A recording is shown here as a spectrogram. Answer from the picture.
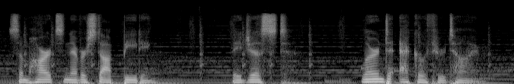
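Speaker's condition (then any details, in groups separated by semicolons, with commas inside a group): No condition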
